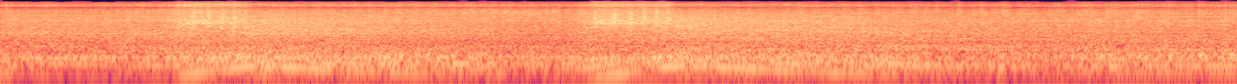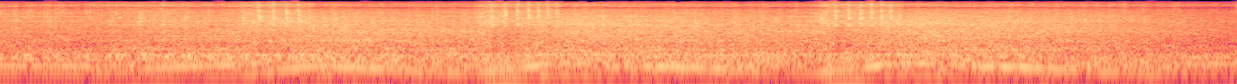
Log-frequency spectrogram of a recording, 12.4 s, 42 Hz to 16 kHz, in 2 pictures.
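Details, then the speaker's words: 1949 Packard Super 8 sedan, 6-volt system, running after start: engine revved up and down with a light quick tick growing under acceleration and load, inaudible at idle; small exhaust leak, otherwise engine runs well and carburettor seems well tuned. "c'est vraiment une à l'échappement leur nip l'art oscillait sortir en lançant un petit peu l'air petit pipi sort"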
